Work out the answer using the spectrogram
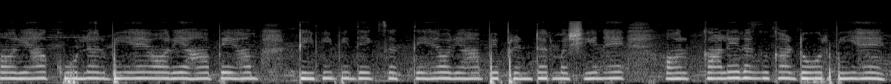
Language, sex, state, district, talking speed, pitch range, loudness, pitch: Hindi, female, Odisha, Khordha, 180 wpm, 270-280 Hz, -18 LUFS, 275 Hz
